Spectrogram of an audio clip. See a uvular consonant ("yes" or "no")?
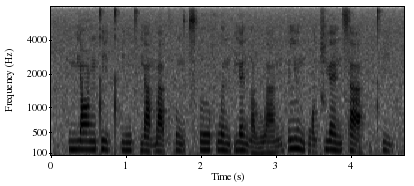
no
